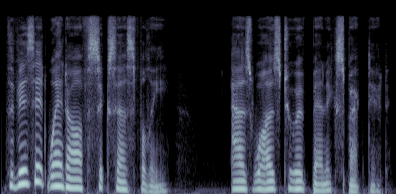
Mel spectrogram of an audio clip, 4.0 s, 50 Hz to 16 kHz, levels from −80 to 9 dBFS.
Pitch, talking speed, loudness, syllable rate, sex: 155 Hz, 165 wpm, -18 LUFS, 5.1 syllables/s, female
